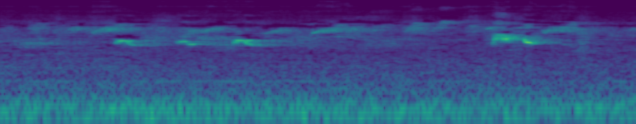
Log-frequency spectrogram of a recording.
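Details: Chích nâu singing: a few short, high chirped notes in two brief bursts, separated by a quiet gap, over a faint low background hum.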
